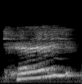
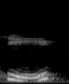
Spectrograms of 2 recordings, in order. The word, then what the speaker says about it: Cay: Okay, so first of all, is it K or Key? – Well, that's a very good question. So the correct Bahamian pronunciation would be Key.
